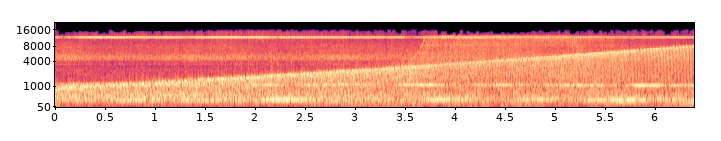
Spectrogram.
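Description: Electronic music build-up: a synthesizer noise sweep rising steadily in pitch, with short repeated synth notes underneath.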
